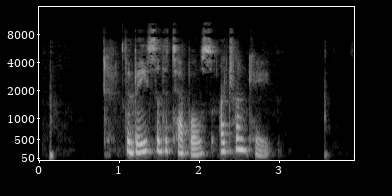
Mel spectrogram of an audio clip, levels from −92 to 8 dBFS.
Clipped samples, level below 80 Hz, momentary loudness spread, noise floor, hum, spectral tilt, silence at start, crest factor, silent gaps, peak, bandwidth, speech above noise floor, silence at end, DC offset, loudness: under 0.1%; -70 dBFS; 19 LU; -86 dBFS; none; -4.5 dB/octave; 0.15 s; 18 dB; none; -8 dBFS; 11 kHz; 63 dB; 1.05 s; under 0.1%; -24 LUFS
